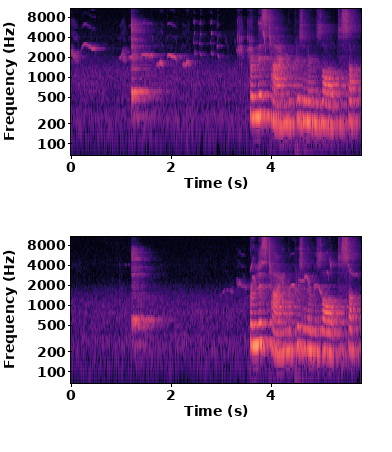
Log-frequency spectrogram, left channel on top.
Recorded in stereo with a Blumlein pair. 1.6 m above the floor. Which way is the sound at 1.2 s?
60° left.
